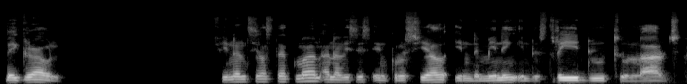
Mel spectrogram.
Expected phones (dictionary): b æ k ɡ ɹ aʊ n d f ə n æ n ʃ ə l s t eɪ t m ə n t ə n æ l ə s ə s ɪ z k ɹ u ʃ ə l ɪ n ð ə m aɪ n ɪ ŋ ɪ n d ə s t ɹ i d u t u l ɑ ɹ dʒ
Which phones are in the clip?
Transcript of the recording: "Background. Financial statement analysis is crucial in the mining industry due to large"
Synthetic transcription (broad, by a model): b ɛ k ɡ ɹ aʊ n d f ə n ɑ n s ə l s t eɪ t m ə n ə n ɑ l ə s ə s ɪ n k ɹ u s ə l ɪ n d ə m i n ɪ ŋ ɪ n d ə s t ɹ i d u t u l ɑ ɹ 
